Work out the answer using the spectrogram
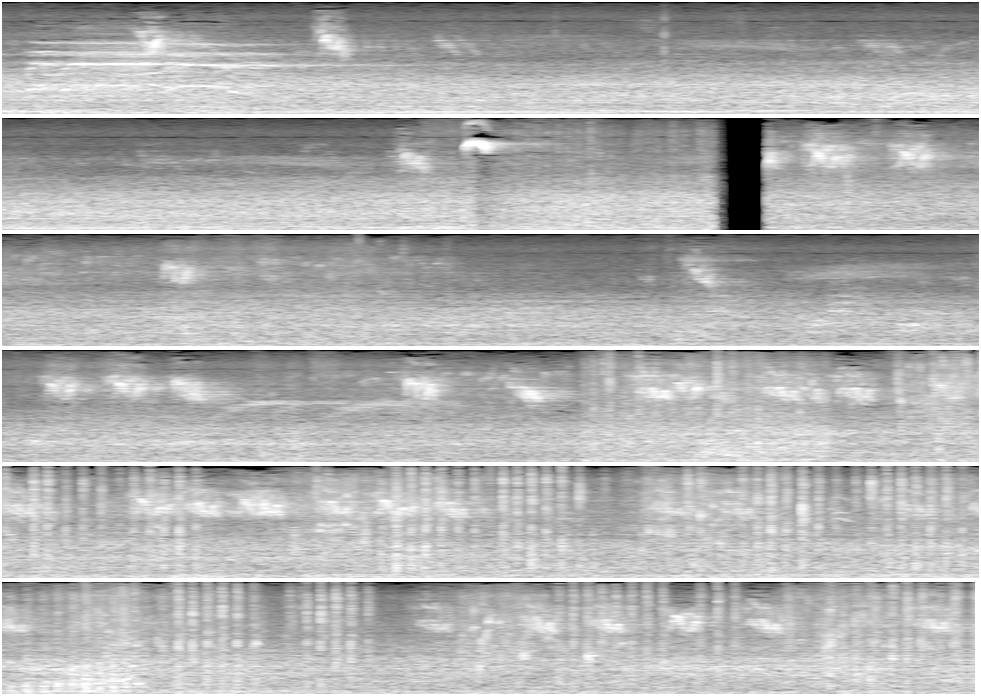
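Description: Wild birds chirping and calling, the short high calls growing busy in the second half. A single sharp click stands out a little after seven seconds, and the sound drops out briefly about eight and a half seconds in.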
